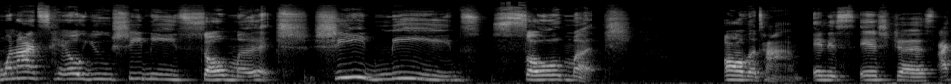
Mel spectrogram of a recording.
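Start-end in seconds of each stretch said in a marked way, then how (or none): 3.1-6.3 very slow, stretched emphasis; drawn out. Shown as a demonstration. Stressing how needy she is, drawn-out slow. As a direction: drag each word out. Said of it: "repeats slowly".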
